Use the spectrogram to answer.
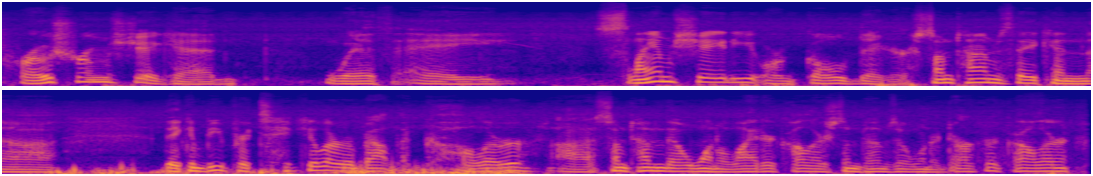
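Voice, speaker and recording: A man casually talking through a fishing trip from his kayak on a creek, relaxed and full of filler words, recorded on an action camera outdoors. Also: mid-range voice, a little fast, rough recording. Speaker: fishing guide. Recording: outdoor camera mic, audible background noise.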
